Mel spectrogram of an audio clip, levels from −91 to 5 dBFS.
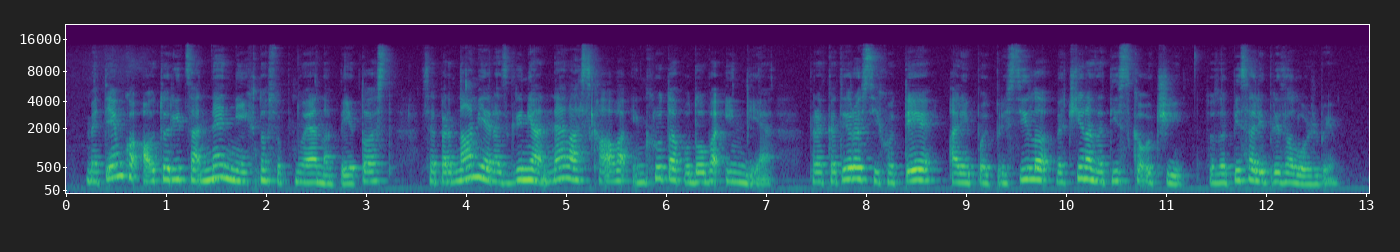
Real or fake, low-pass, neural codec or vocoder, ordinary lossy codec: real; 14.4 kHz; none; none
